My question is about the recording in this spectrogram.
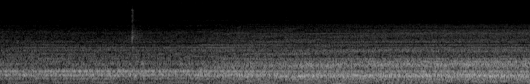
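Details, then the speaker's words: Easun iCharger 8048 MPPT solar charge controller at about 850–860 W and 54.6 A: loud steady airy fan roar with a faint hum beneath; the cooling is noisy but very effective. Normal. "This is not natural here, by the way, but basically the cooling of the charge controller is very, very sophisticated, noisy, but in return it is very, very effective."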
